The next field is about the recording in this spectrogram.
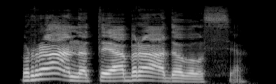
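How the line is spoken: Deep monstrous growl. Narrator (Russian): Утробно прорычал антрацитовый монстр

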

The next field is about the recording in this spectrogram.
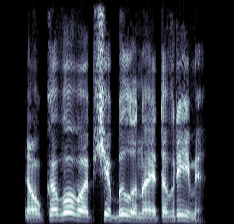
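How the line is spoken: Snorted. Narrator (Russian): хмыкнул Сорин

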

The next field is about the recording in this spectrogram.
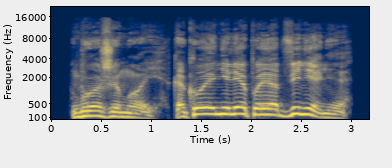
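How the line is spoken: Forced out. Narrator (Russian): выдавил

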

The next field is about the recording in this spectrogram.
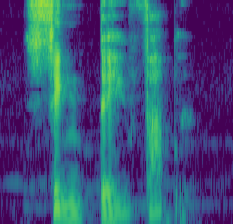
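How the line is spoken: Soft, doubtful. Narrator (Vietnamese): Lý Hạng Bình nghi ngờ, khẽ nói

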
